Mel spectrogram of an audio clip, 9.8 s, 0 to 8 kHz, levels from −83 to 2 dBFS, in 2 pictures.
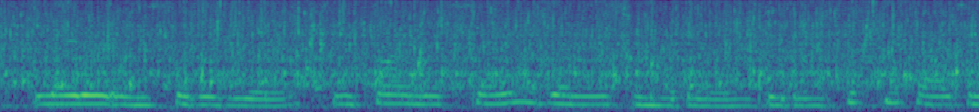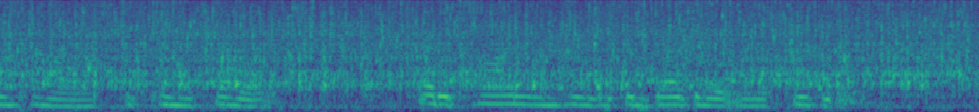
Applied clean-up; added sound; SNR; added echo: none; Stream; 0 dB; reverberation time 0.2 s.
